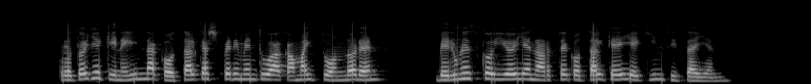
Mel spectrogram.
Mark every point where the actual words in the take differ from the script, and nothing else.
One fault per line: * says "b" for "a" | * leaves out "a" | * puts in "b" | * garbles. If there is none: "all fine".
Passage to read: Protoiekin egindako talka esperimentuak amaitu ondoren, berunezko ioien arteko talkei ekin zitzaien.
all fine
